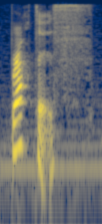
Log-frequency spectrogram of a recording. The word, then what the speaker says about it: practice: Listen is mean nghe, and we put the stretch on the first syllable.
